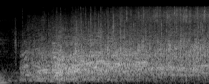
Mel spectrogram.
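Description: Studio audience applauding, with laughter mixed in, starting a moment after the talking stops.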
